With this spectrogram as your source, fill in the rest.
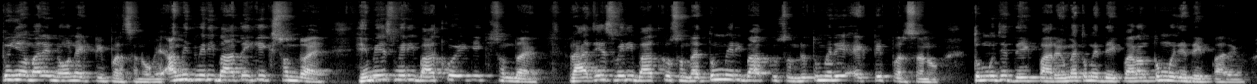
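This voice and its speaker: A man's voice: high-pitched, lively intonation, fast, mellow, echoey room. A man teaching a grammar lesson to a class, explaining by asking questions and repeating simple examples.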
